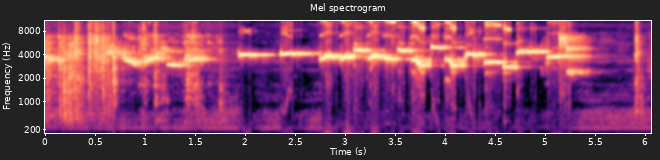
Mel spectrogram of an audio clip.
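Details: Songbird-training recording of a Brown-streaked flycatcher. A noisy burst opens, followed by a dense string of piercing high whistles and quick chirps delivered in rapid succession, with a faint low hum in the background.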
